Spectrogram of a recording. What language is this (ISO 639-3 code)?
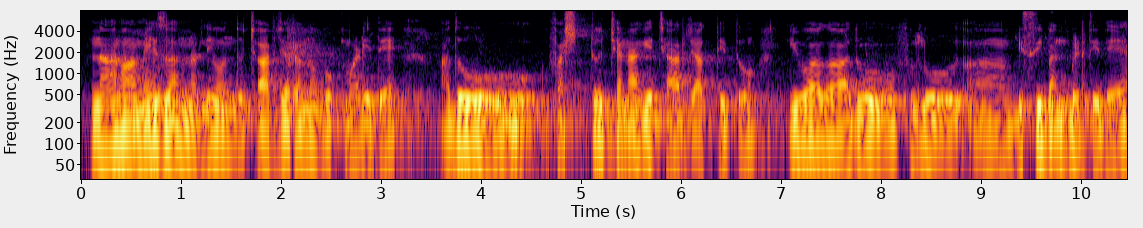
kan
